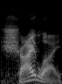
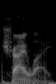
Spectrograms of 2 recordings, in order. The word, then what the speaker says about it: Chili: Um and we say that shilai here. We call the food chili, but the suburb even despite that spelling, it's probably was a family name. We say it shilai.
